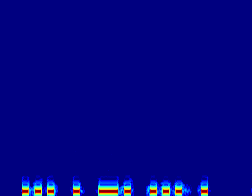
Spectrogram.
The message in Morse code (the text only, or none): SENSE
